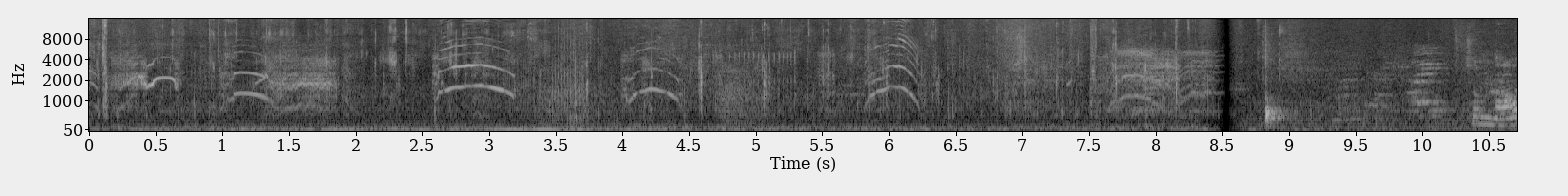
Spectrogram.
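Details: High, arching mews repeat every second or so during a home birth in a box, where odd-eyed Persian angora cat Huimang has just delivered a second kitten; soft voices and handling noise sit underneath, a brief thump near the end.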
